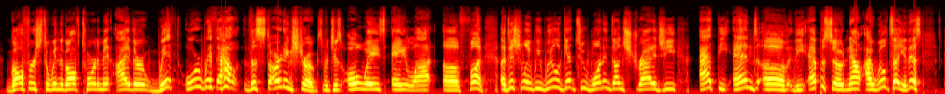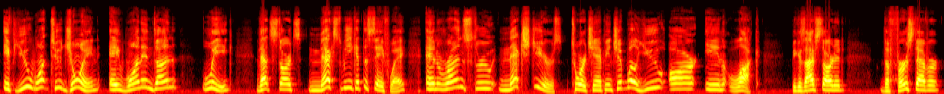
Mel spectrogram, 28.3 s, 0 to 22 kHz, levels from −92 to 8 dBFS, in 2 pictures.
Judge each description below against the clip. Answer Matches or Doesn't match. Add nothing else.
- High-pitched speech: Matches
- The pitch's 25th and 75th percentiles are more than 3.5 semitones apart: Matches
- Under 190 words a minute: Matches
